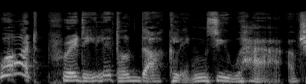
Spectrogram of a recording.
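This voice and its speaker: A cartoonish character voice speaks at a very slow pace and a middle pitch. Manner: bossy, grumbling.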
